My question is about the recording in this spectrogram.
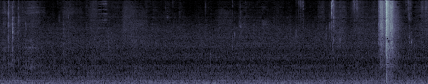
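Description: Low, steady background rumble with no distinct event, then a single sharp click near the end.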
